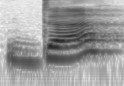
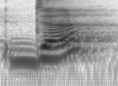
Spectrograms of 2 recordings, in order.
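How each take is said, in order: First: It begins with a d sound. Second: It begins with a d sound.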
